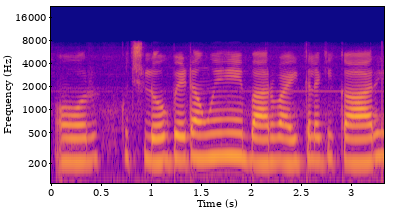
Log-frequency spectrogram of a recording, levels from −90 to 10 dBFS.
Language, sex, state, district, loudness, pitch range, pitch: Hindi, female, Madhya Pradesh, Bhopal, -16 LUFS, 210-235 Hz, 220 Hz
